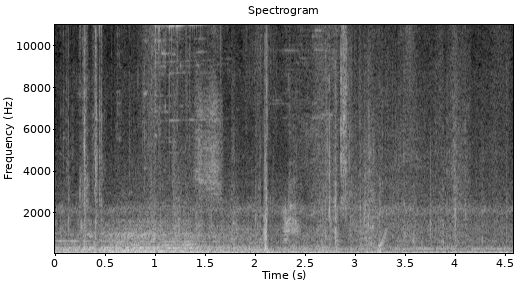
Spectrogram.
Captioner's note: keys jangling in mid-air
